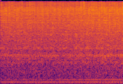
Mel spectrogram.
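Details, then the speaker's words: Nissan Micra at idle: constant rough hum with steady whirring from the A/C compressor clutch, bearing worn out; belt, alternator and tensioner ruled out, oil added as temporary fix, new clutch needed. "Alright, it's just a temporary fix because I've managed to get some oil in there just to lubricate it, but you can hear the bearing's gone on it."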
